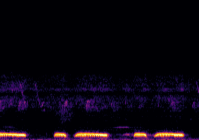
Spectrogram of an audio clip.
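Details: Spotted dove call played as a trapping lure: five clean, low cooing notes, short and longer ones alternating with half-second gaps, smooth and even in tone, over a light background hiss.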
